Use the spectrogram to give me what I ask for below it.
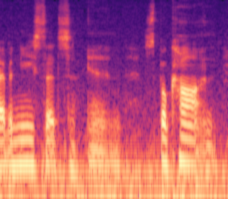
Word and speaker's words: Spokane: a niece that's in spoke on it's pronounced Bo call and I've no doubt I've kept in Spokane - no no Aunt Laura that's wrong yeah spoke on if she's listening yeah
